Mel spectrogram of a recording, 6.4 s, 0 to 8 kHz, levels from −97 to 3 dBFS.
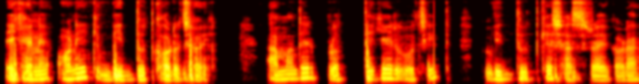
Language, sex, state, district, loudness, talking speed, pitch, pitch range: Bengali, male, West Bengal, North 24 Parganas, -21 LUFS, 105 wpm, 110 Hz, 100-135 Hz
